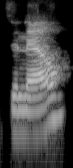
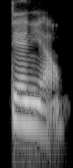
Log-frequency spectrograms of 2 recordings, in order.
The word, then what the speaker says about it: Danelle: you pronounce your name Danelle or do you pronounce it Danielle Danielle okay um I was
